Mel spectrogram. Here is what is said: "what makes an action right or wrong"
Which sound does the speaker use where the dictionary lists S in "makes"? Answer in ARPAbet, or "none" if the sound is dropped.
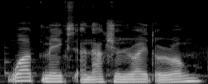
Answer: S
